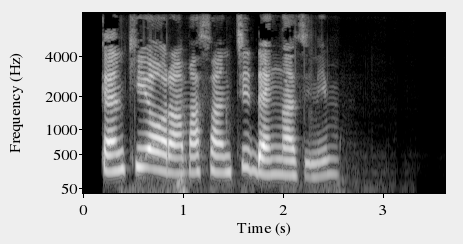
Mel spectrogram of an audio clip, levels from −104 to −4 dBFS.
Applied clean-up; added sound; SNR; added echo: neural mask model DeepFilterNet 3.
